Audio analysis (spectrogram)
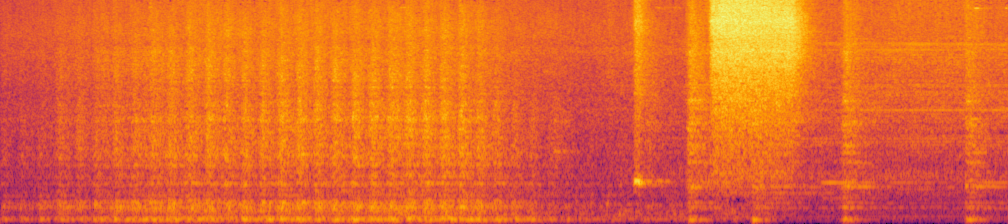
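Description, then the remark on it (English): A steam locomotive train arrives at a station, rumbling in with a steady, rhythmic chugging that fades, then a loud burst of hissing steam erupts, followed by a few short metallic clanks and softer hisses. “While its steam locomotive and old-fashioned, well, fashion, make it look a bit quaint by modern standards”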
